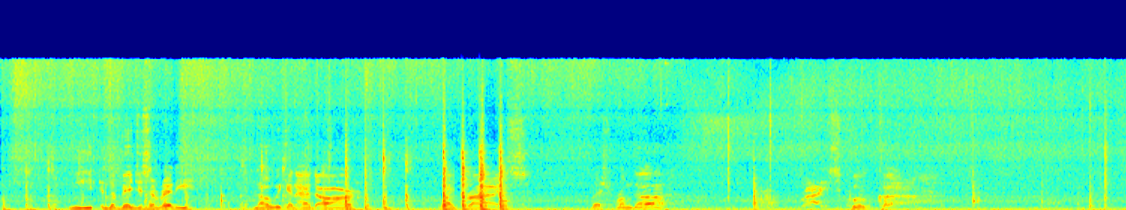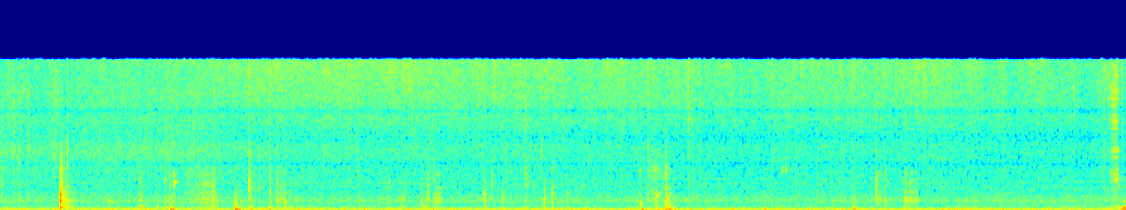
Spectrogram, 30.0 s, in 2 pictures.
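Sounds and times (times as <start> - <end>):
food sizzling in a wok: 0.0 - 30.0.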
